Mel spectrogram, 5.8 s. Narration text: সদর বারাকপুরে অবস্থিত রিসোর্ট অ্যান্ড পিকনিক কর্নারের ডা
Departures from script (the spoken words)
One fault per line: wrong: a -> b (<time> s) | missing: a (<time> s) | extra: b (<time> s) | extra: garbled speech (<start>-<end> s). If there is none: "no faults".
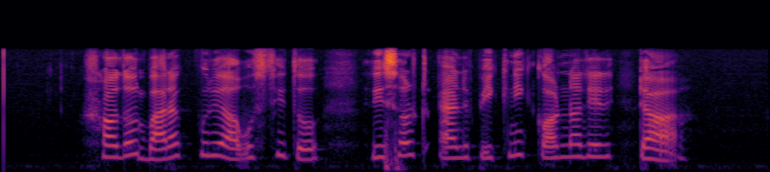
no faults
